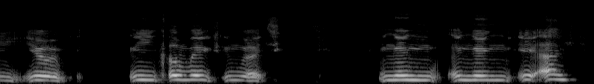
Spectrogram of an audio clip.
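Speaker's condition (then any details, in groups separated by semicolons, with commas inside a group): Cerebral palsy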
